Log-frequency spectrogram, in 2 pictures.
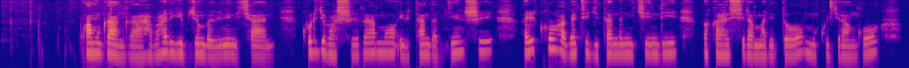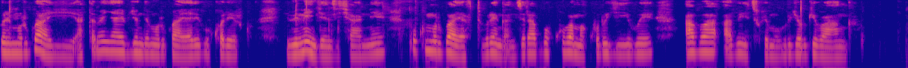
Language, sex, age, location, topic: Kinyarwanda, female, 25-35, Huye, health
